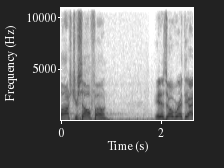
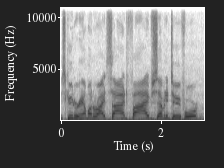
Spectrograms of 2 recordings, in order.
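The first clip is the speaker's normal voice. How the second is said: usual speaking voice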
